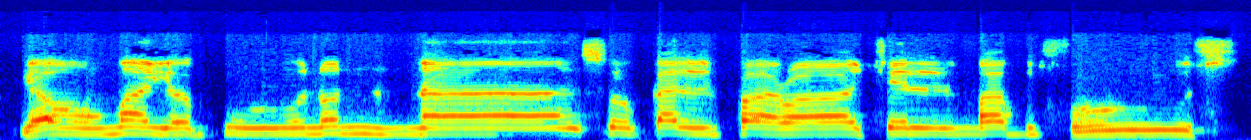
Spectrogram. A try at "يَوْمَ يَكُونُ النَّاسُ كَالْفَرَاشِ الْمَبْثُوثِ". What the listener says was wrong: ناس کو لمبا نہیں کرنا، سنیں، یوم یکون الناس، قلقلہ وہ غنہ کرنا ہے، یوم یکون الناس کالفراش المبثوث۔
